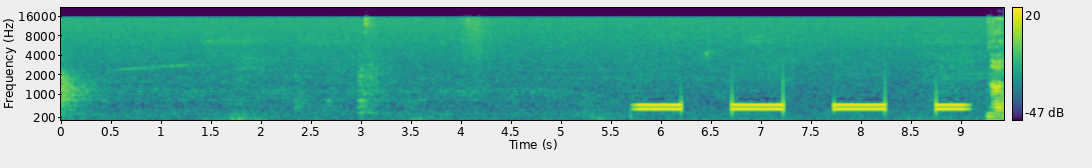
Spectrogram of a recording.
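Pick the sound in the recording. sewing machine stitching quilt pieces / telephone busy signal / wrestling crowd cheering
telephone busy signal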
